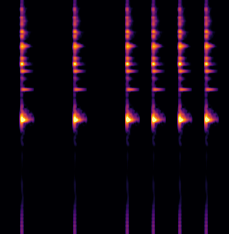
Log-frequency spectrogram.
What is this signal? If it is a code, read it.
There is no code.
